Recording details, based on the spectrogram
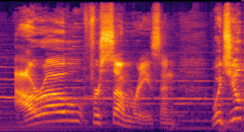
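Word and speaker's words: Agro: your unresponsive mirror is named aggro pronounced arrow for some reason which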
